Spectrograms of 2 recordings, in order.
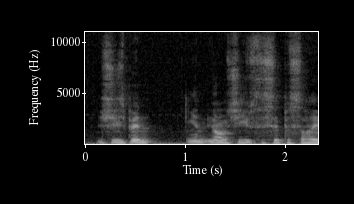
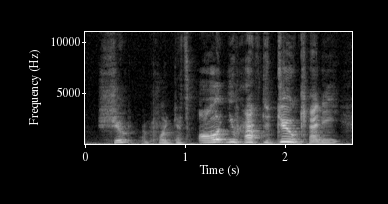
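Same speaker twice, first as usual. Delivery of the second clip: much higher and louder, exasperated yell; 9 semitones higher, 10 dB louder than usual. Retold or imitated. Reporter yelling at cameraman Kenny, exasperated high yell. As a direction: snap at him like he's useless.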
